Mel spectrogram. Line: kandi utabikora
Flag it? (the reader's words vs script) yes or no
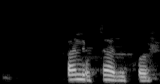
no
